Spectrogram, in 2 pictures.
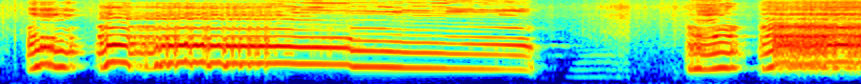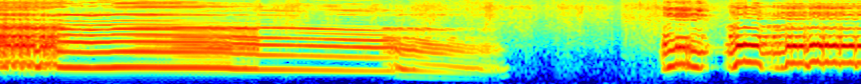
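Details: A rooster crows loudly and repeatedly. Each cock-a-doodle-doo has a stuttered start and a long falling end, separated by short pauses.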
